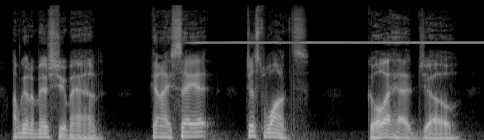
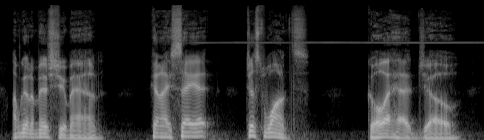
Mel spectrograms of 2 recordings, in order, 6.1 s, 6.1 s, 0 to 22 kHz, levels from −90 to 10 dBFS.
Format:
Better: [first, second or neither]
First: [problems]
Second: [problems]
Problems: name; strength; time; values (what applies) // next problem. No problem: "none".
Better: second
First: high-pitched whine; loud; from 2.5 s on; 6.5 kHz, 9 dB below the speech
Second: high-pitched whine; faint; from 2.5 s on; 6.5 kHz, 30 dB below the speech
